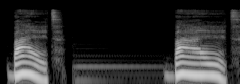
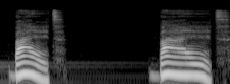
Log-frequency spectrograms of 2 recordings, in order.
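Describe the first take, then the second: No difference in how they are said.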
